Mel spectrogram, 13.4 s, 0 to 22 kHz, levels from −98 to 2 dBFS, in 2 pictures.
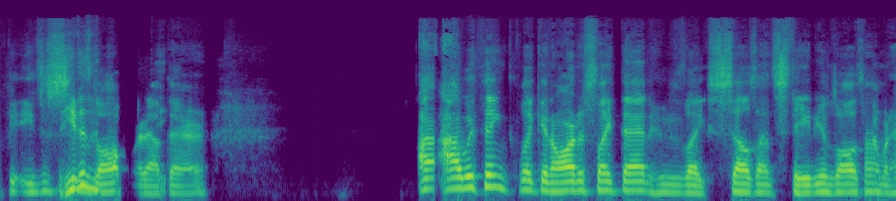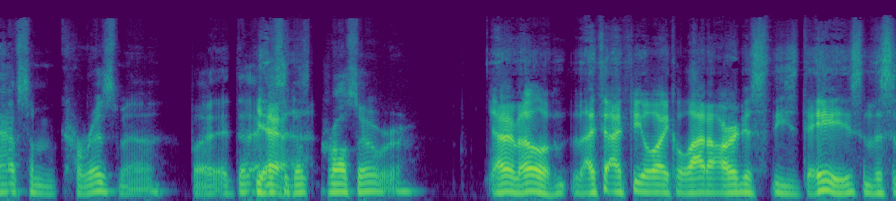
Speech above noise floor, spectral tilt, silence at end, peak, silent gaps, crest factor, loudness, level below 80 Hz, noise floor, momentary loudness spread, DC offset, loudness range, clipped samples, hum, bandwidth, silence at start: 66 dB; -5.5 dB/octave; 0 s; -2 dBFS; 2.89-2.93 s; 20 dB; -21 LUFS; -58 dBFS; -87 dBFS; 14 LU; under 0.1%; 6 LU; under 0.1%; none; 16 kHz; 0.05 s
